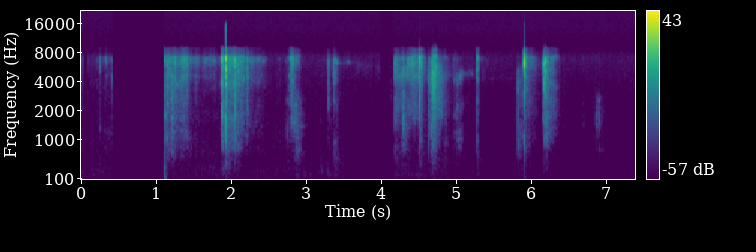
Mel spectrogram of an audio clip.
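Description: Irregular short clicks and rustling noises over a video-call line, each cut off abruptly. The loudest come about two seconds in and a sharp click near six seconds.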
